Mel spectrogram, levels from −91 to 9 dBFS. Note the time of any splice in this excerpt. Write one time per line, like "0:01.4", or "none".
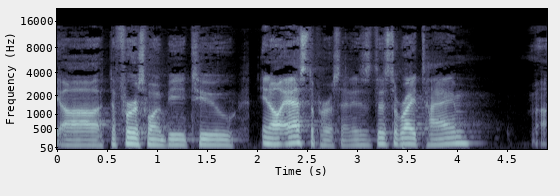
0:01.9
